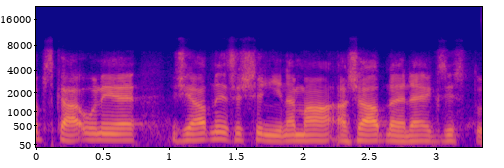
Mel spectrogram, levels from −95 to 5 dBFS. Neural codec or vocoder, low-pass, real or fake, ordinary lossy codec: codec, 16 kHz, 1 kbps, X-Codec, HuBERT features, trained on LibriSpeech; 7.2 kHz; fake; Opus, 16 kbps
